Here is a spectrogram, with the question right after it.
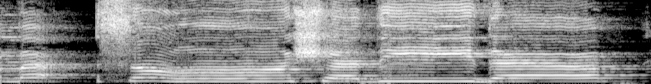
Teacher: کیونکہ یہاں پر سین 2 زبر کے بعد شین ہے، شین حروف اکفا میں آتا ہے۔ جب بھی اکفا کا قاعدہ ہوتا ہے تو ہم نے تنوین یعنی 2 زبر کو یہاں پر ہم نے چھپانا ہے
